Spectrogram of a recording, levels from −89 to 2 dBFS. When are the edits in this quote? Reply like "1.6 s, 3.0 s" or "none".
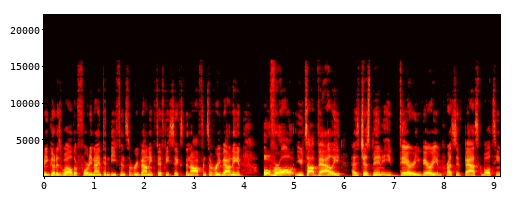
none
